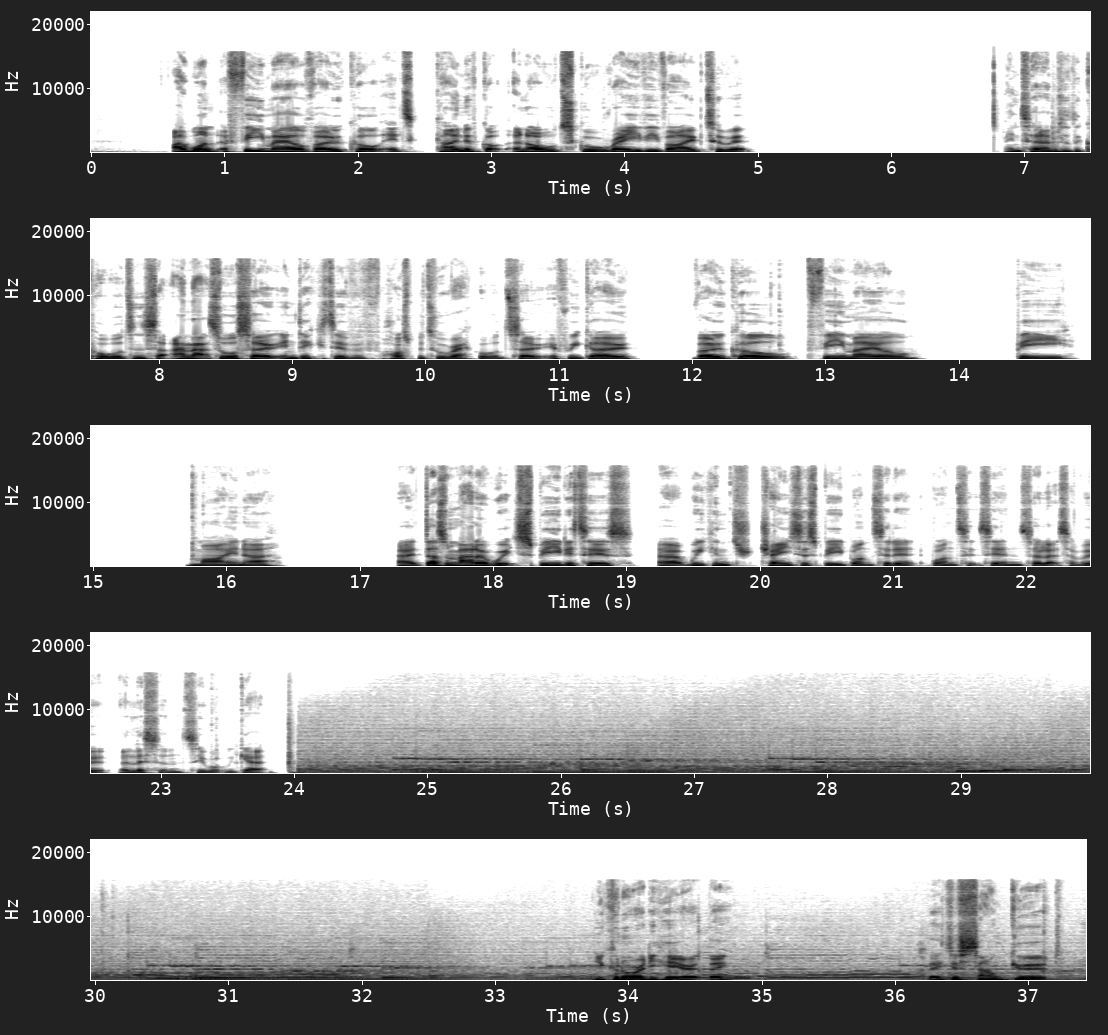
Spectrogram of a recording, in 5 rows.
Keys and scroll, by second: 24.0 space.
